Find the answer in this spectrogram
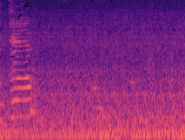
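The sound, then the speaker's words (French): A truck rumbles steadily along a road, its low engine and tire noise loud throughout, with a brief higher tonal squeal near the start. “Mais où ce camion va-t-il m'emmener maintenant?”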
